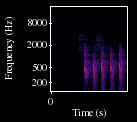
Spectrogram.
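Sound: knocking on a door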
